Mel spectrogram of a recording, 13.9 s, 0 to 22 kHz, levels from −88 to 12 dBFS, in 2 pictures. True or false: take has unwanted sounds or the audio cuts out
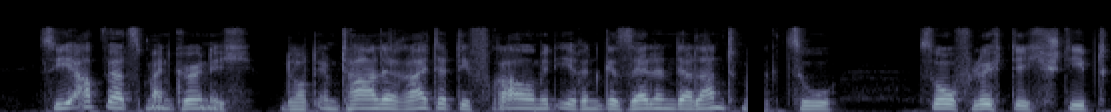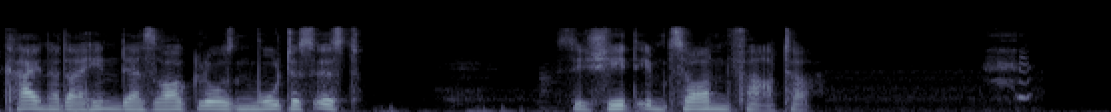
true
